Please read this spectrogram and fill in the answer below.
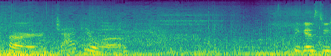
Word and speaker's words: Jaguar: Jaguar.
